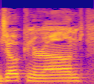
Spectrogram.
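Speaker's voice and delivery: ordinary delivery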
